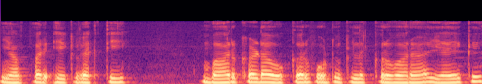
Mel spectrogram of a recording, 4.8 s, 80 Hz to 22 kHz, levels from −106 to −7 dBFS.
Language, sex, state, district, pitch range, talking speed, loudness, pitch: Hindi, male, Uttar Pradesh, Muzaffarnagar, 170-185 Hz, 185 wpm, -13 LUFS, 175 Hz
